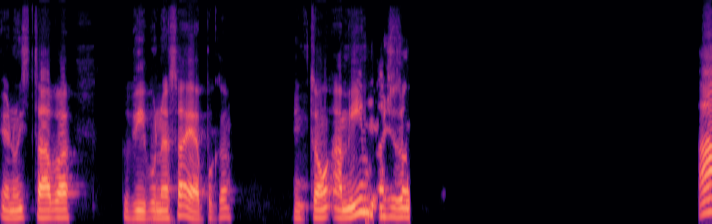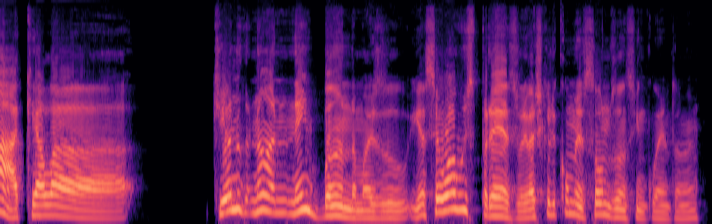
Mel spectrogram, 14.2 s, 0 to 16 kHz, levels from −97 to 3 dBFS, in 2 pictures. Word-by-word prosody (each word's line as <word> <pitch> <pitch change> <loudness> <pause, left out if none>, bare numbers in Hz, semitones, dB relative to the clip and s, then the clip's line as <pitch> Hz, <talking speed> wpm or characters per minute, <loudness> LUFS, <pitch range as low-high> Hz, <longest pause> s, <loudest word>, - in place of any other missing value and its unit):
eu 125 -4 -4
não 120 - -2
estava 130 0 +1 0.5
vivo 120 0 -4
nessa 120 +7 0
época. 140 0 -2 0.6
Então, 115 +3 -1
a 130 - -1
minha 145 - +3
imagem 145 -8 -2
dos 140 - 0
anos 140 - +2 2.9
Ah, - - +5
aquela 130 -9 +1 0.8
que 195 - -1
eu 235 - +5
não 235 -1 +1
é - - 0
nem 205 +5 +1
banda, 155 - +1
mas 120 -1 -2
o 120 +2 -5
ia 150 +5 -2
ser 215 +6 0
o 225 - +5
Elvis 255 -2 +2
Presley, 145 -8 +1
eu 135 - +3
acho 135 - -2
que - - -4
ele 175 - -5
começou 180 -1 -3
nos 155 -5 -4
anos 125 -6 -3
50, 110 -2 -9
né. 115 +3 -11
135 Hz, 150 wpm, -22 LUFS, 120-170 Hz, 2.9 s, Ah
